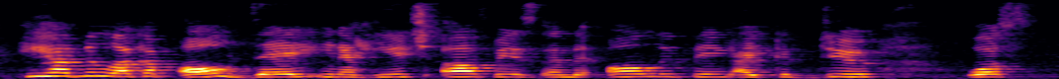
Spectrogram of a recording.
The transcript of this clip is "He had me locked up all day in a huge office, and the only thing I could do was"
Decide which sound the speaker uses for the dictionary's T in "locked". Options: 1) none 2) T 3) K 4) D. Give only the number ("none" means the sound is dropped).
1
